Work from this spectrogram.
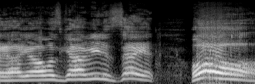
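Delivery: loud, high-pitched, startled outburst.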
